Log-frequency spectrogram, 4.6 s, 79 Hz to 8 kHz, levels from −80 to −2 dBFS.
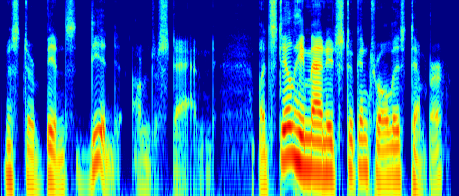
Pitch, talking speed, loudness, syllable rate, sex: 125 Hz, 155 wpm, -19 LUFS, 5.4 syllables/s, male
